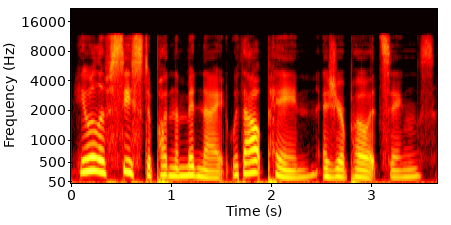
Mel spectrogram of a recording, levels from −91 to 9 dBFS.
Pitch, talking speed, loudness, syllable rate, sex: 190 Hz, 215 wpm, -18 LUFS, 4.9 syllables/s, female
